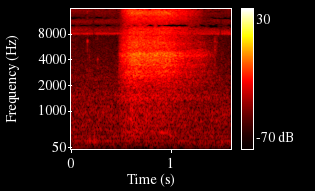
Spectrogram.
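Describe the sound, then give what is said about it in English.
A single slow, deep inhale during a guided meditation, soft and airy, swelling and fading over about a second above a faint steady hiss. “So completely sit back, relax, and take a deep breath in.”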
